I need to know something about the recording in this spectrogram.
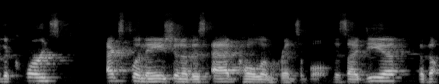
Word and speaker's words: ad coelum: that is from the ad column doctrine now it's a latin phrase sometimes people say add salem there's lots of different ways to pronounce it but in all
